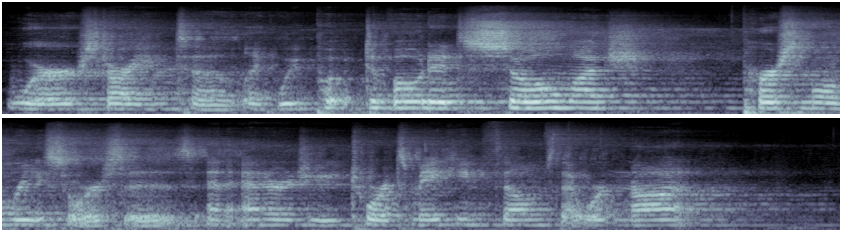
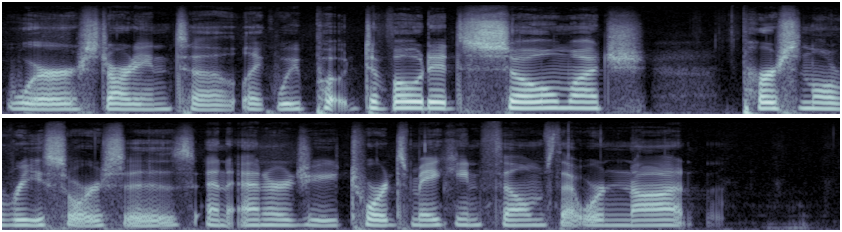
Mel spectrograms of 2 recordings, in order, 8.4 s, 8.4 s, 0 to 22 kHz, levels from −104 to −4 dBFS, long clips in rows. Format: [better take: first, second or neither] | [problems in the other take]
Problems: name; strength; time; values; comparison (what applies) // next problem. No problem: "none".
second | room echo; noticeable; dies away in 1.6 s // off-mic speech; somewhat distant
